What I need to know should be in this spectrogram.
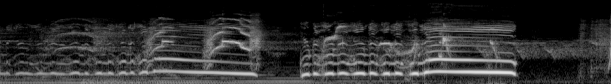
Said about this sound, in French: Un magnifique oiseau lyre, aussi appelé ménure superbe. Refait ? Il possède la faculté d'imiter le chant des autres oiseaux ou divers sons entendus. C'est bien celui-ci. Y compris la voix humaine ou le bruit d'une tronçonneuse.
